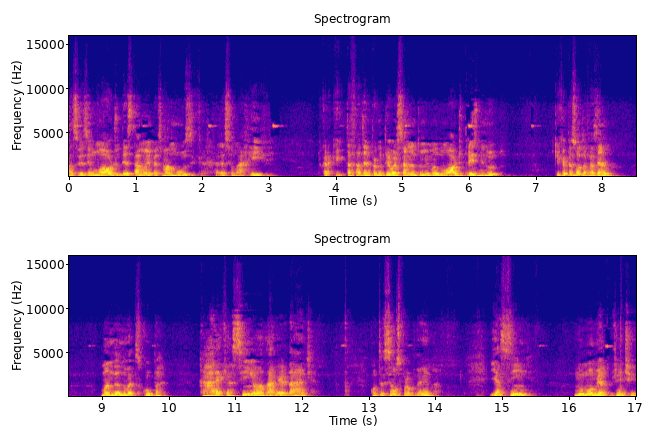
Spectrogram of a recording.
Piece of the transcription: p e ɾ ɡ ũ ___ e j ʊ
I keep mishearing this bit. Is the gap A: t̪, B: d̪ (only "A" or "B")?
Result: A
